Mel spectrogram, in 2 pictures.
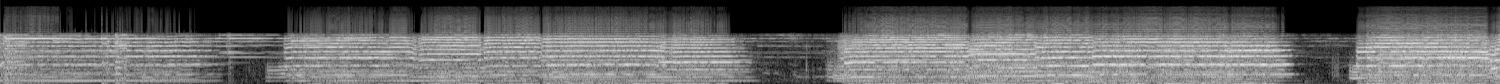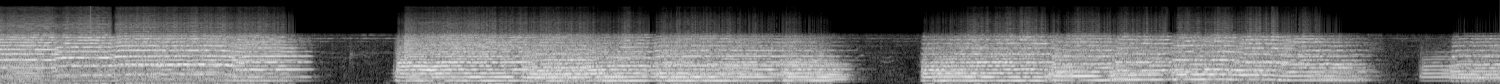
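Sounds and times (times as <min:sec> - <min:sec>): brass band playing slow tune: 0:00.0 - 0:30.0.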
